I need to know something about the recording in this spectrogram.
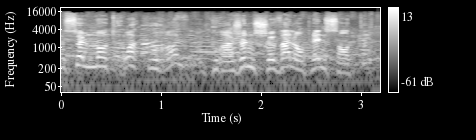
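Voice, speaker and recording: A man's voice: sits high, normal speed, natural voice. An actor playing a skeptical townsman haggling in a fairy-tale cartoon. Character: skeptical male townsman haggling over a horse. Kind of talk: French animated fairy-tale cartoon acting. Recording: noisy outdoor market crowd sounds.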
